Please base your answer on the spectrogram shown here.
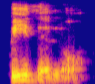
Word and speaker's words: pídelo: Pídelo, accent on the third to the last syllable.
